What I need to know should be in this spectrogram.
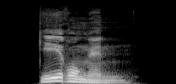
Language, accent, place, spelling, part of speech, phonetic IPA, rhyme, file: German, Germany, Berlin, Gärungen, noun, [ˈɡɛːʁʊŋən], -ɛːʁʊŋən, De-Gärungen.ogg
- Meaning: plural of Gärung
